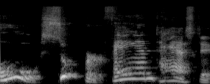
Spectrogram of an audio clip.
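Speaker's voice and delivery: chipper, perky, gushing sing-song delivery. Recalling a very positive coworker's daily answer, imitating her perky reply. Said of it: "you perky little so-and-so".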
